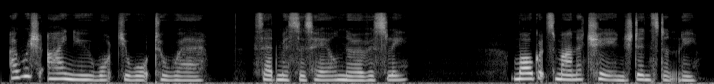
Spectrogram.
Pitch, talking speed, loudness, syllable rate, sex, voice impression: 220 Hz, 145 wpm, -20 LUFS, 4.7 syllables/s, female, feminine, young, slightly soft, cute, friendly, slightly kind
